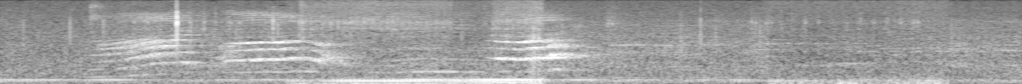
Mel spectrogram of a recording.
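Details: Two arched meows from Yupi, the pet cat known as Kluwuk, over a low humming background with faint clatter, then a quieter tail with soft knocks.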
